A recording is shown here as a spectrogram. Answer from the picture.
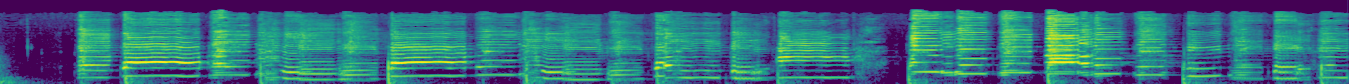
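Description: Blues harmonica solo of short phrases with held and bent notes and brief gaps between them, starting about half a second in.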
